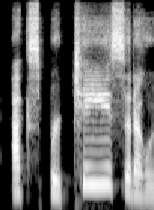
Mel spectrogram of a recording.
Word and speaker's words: expertise: 근데 요것도 발음이 exp가 아니라 expertise라고 읽습니다. 그래서 expert에 좀 강세해 주시고 이게 영어 발음도 길다 보니까 한국말뜻까지 길어졌어요.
